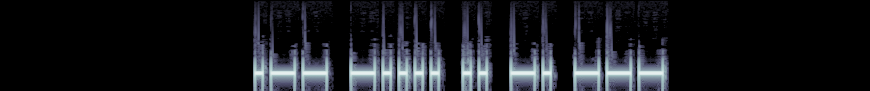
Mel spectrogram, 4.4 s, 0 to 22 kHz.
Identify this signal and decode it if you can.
Morse code, heard as a keyed tone, about 30 wpm, 700 Hz. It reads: W6INO
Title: USA Call Signs Repeated 2x 30wpm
